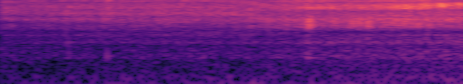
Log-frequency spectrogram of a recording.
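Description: Beef sizzles in a hot pot for Hungarian goulash, a steady, close, bright hiss of searing meat with a few small pops, running on without talk.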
